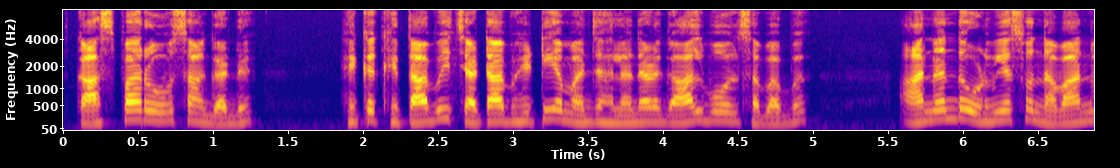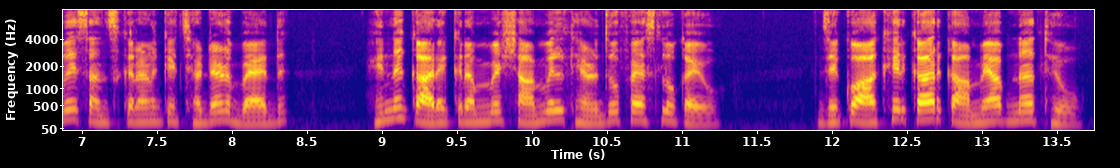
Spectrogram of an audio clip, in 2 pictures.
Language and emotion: Sindhi, neutral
